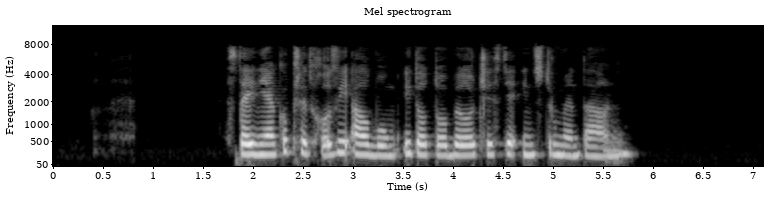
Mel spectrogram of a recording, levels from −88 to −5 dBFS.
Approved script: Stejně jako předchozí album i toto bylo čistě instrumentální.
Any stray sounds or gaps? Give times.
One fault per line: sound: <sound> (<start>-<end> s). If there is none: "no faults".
no faults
